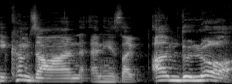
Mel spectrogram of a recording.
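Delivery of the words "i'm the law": horrible, loud, high put-on voice, badly belted. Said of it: "horrible Stallone impressions".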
